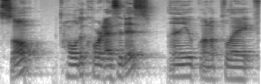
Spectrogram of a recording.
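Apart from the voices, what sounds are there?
No everyday noise stands out behind the speech.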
